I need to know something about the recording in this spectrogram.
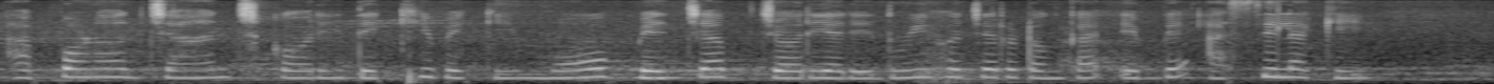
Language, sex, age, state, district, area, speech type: Odia, female, 18-30, Odisha, Rayagada, rural, read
